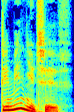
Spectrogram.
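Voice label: "diminutive", British English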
